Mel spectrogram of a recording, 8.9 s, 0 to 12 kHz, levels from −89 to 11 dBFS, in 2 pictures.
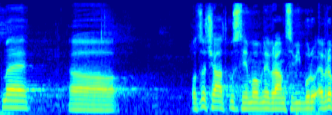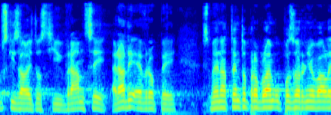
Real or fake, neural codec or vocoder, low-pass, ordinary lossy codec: real; none; 10.8 kHz; AAC, 48 kbps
